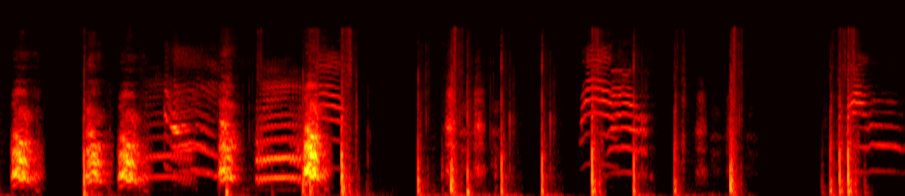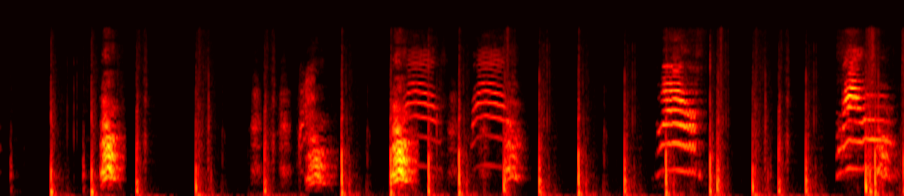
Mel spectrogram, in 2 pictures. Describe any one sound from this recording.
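Wolves whine and yelp nearby.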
